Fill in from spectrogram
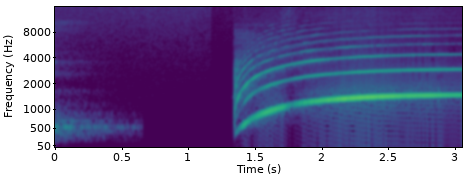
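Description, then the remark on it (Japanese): A tsunami warning siren sounding in Japan as a tsunami warning is issued, with a 2-metre tsunami expected after a large earthquake abroad, starts up after a brief low murmur and a moment of silence, sweeping upward into a loud, steady, rich wail that holds its pitch. “ただいま、津波警報が発表されました。”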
